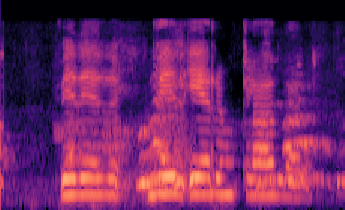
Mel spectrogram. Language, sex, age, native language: Icelandic, female, 10, Polish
